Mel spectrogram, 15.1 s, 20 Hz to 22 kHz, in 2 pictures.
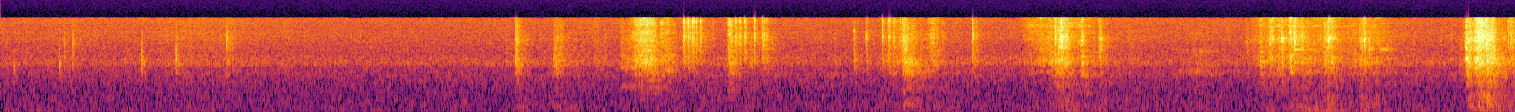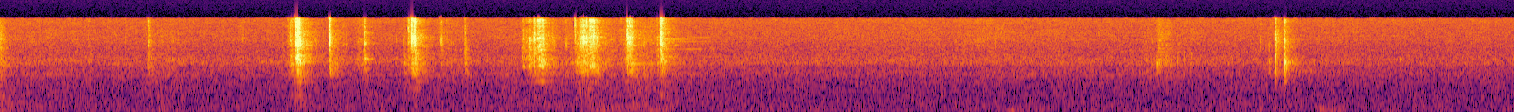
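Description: Hard plastic clicks and rattles of the transfer belt unit and its latches being handled inside a Konica Minolta bizhub C252 colour copier, in uneven clusters with a single click near the end.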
